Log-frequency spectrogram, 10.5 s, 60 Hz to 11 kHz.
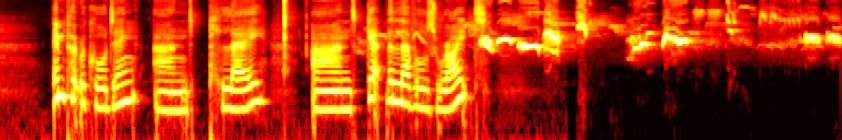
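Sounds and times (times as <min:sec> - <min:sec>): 
speech: 0:00.7 - 0:06.2
blackbird singing: 0:04.4 - 0:10.5.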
